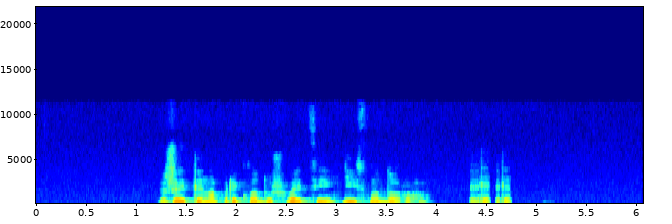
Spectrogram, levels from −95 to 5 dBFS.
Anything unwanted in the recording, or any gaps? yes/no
yes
